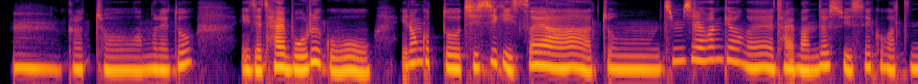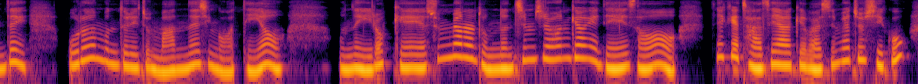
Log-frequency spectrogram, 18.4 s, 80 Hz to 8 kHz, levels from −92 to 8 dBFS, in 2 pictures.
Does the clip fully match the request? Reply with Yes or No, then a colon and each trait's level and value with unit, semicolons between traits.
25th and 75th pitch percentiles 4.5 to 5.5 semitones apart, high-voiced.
Yes: average, 5.1 semitones; high, 205 Hz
